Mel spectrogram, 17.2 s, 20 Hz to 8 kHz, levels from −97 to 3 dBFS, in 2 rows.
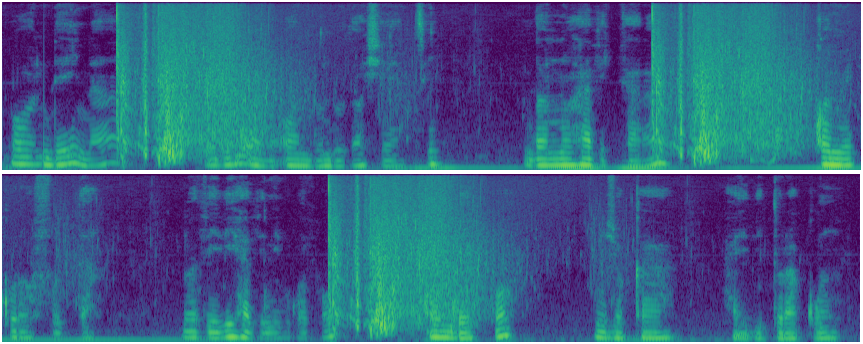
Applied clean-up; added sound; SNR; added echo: none; Splash, splatter; 0 dB; none.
